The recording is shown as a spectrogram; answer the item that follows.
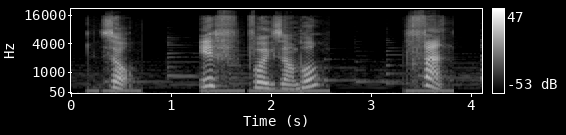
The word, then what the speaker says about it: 饭: And over here, this one pronounced as fan. So it's actually pronounced as fan.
